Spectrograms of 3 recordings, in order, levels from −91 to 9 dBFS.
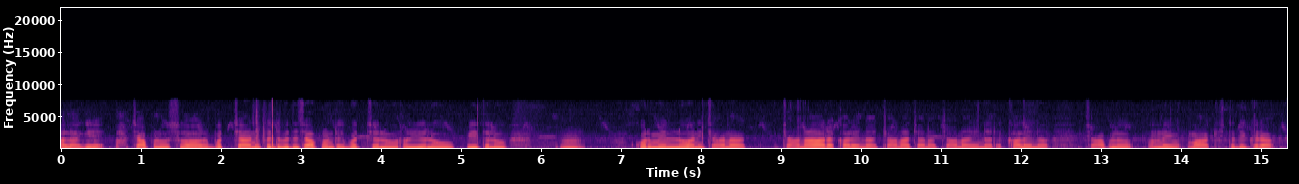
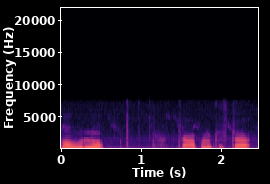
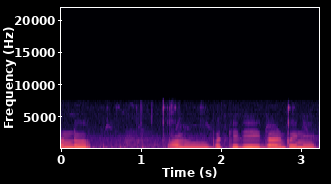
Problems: background sounds at intervals, continuous background conversations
